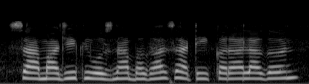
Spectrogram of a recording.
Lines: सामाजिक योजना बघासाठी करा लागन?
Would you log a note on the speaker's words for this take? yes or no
no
